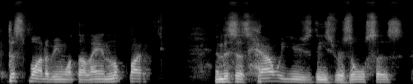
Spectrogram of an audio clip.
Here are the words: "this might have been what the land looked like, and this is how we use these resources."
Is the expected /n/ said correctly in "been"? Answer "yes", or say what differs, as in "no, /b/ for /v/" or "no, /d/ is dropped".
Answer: yes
